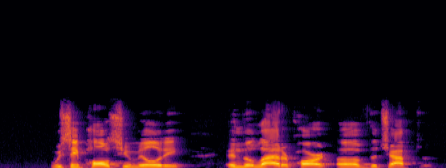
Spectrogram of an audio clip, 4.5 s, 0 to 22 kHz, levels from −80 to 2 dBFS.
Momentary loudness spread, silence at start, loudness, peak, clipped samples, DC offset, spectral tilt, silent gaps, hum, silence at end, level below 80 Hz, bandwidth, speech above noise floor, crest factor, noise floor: 11 LU; 0.5 s; -15 LUFS; 0 dBFS; under 0.1%; under 0.1%; -4.5 dB/octave; none; none; 0.2 s; -68 dBFS; 8.8 kHz; 50 dB; 16 dB; -64 dBFS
